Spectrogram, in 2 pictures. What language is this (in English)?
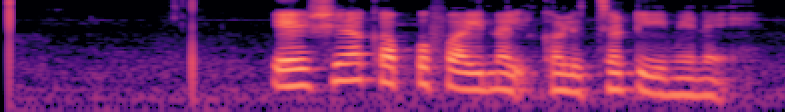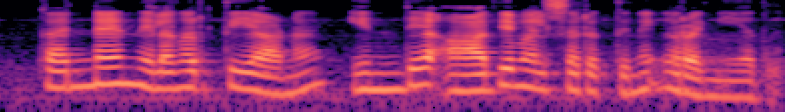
Malayalam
